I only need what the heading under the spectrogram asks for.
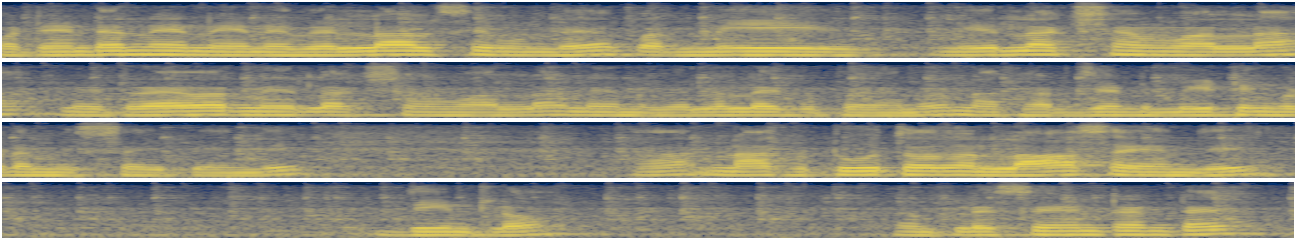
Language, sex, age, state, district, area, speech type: Telugu, male, 18-30, Andhra Pradesh, Krishna, urban, spontaneous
